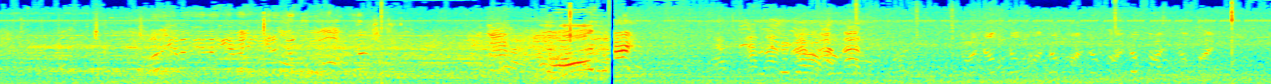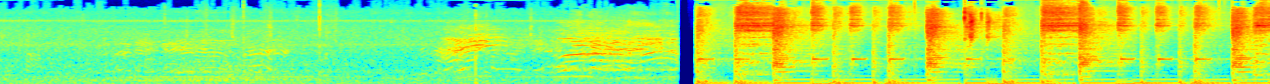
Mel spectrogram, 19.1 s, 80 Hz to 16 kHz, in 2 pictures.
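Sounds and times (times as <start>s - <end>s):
steady background noise: 0.0s - 14.6s
footballers shouting: 12.6s - 14.6s.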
